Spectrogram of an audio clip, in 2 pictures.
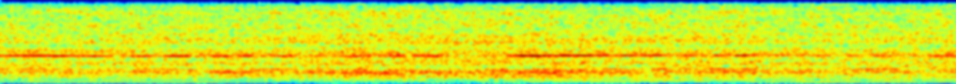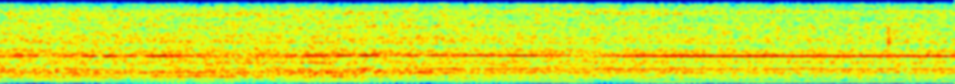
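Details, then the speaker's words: Hoover Concepts upright vacuum (high and low power settings) with self-propelled drive engaged while moved back and forth: steady motor whine whose pitch steps up and down as the drive gears change; still strong, running normally. "Wow that is better than most modern brand-new machines it's still got a wonderful kick on it"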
